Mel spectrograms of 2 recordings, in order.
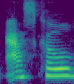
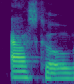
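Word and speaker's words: Askov: I'm like, this says you're from Ascove, Minnesota. And she's like, or I said Ascov, and she's like, Ascove. And I was like, oh, okay, I totally just butchered the pronunciation.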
